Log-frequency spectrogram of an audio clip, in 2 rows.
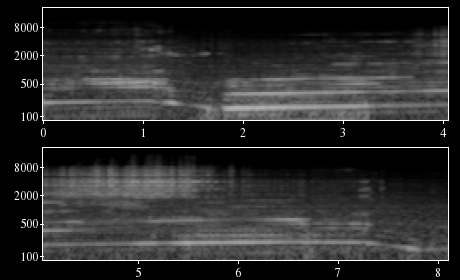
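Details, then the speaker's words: Toyota AE86 with aftermarket short shifter: engine revs through gear change with a fast buzzing shifter rattle at high RPM that stops with a hand on the shifter; fix is reverting to a rebuilt stock shifter. "so you can clearly hear it the rattle it's really annoying I mean it goes away if you put your hand on the shifter"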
